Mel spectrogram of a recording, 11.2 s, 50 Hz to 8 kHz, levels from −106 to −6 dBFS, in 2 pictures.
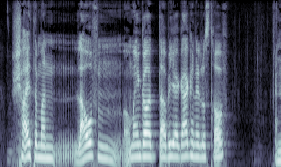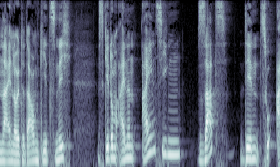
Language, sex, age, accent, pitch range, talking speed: German, male, 20-39, German, 125-170 Hz, 145 wpm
